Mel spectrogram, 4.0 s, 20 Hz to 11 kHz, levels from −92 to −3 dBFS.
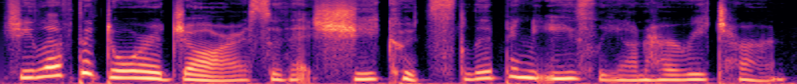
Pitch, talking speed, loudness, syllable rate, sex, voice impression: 225 Hz, 225 wpm, -15 LUFS, 4.9 syllables/s, female, feminine, young, tensed, slightly powerful, bright, clear, fluent, cute, friendly, sweet, lively, slightly kind, slightly intense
